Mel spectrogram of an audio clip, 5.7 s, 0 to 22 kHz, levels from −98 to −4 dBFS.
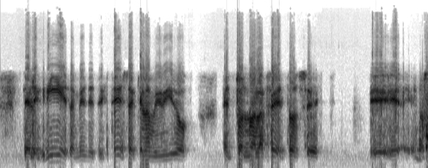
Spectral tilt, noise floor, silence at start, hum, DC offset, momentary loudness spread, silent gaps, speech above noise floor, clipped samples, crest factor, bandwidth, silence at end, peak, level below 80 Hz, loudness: -2 dB/octave; -53 dBFS; 0 s; none; under 0.1%; 8 LU; none; 40 dB; under 0.1%; 14 dB; 17 kHz; 0 s; 0 dBFS; -54 dBFS; -12 LUFS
